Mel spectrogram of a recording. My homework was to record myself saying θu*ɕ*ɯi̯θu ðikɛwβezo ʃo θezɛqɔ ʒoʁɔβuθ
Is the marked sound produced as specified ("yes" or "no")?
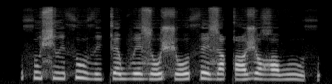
yes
